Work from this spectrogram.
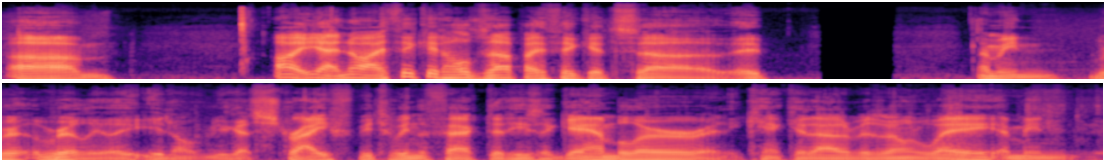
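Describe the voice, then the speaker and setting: A man with a fairly low, very bright and forceful voice, recorded dry and close. He co-hosts a casual film discussion, rambling along and often breaking off to restart his thought. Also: normal speed, no echo. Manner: rambling, self-interrupting. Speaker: podcast co-host.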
